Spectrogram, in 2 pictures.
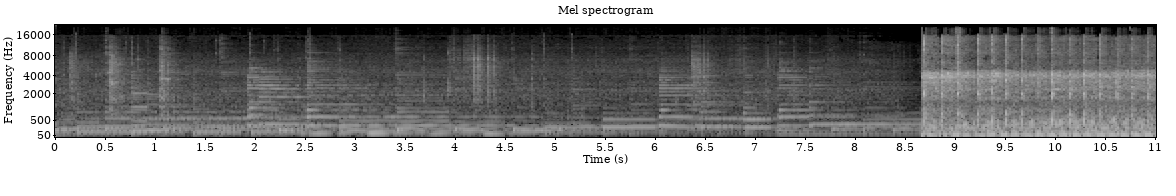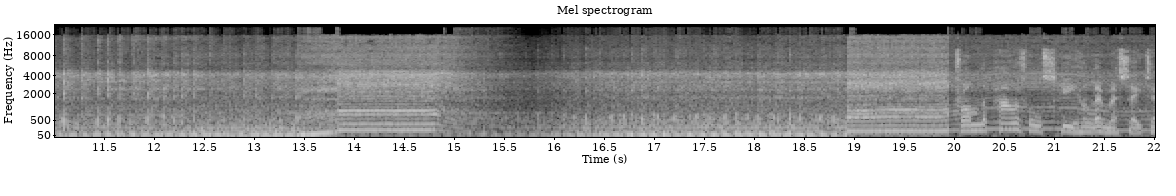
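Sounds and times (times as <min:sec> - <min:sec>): chainsaw running: 0:08.7 - 0:22.0.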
